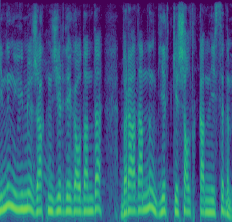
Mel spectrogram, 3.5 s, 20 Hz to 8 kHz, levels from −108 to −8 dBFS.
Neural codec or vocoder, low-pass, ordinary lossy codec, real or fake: none; none; none; real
